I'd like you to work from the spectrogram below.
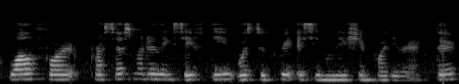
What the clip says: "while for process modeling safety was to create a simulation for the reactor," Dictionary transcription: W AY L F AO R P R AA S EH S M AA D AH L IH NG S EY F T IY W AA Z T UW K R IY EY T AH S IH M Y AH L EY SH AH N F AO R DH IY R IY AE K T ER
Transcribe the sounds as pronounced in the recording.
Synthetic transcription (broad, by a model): W AY L F AO R P R AA S EH S M AA D AH L IH NG S EY F T IY W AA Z T UW K R IY EY T AH S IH M Y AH L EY SH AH N F AO R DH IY R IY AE K T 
